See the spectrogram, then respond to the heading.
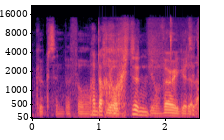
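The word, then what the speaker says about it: van der Gugten: I've heard you pronounce Cookton before. Van der Hookton.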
